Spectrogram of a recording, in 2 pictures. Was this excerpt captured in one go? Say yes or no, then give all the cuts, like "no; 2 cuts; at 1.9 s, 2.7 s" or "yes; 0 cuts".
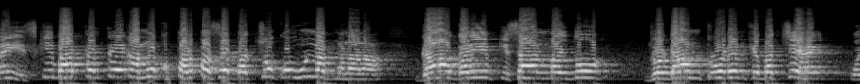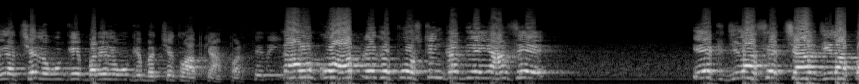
no; 2 cuts; at 1.3 s, 11.4 s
